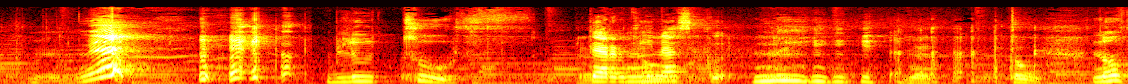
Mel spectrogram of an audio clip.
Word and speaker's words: Bluetooth: Bluetooth. ¿Cómo? Bluetooth. Cuando ves un TH en inglés, tienes que pronunciarlo. Tienes que sacar tu lengua de tu boca, así, entre tus dientes. Bluetooth.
